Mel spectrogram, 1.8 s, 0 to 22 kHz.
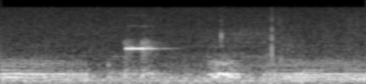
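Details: Patient monitor under a 5-minute performance test with a Fluke ProSim 8 simulator (simulated patient, SpO2 97%): a single short electronic beep over quiet room hum as the non-invasive cuff blood pressure measurement finishes.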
